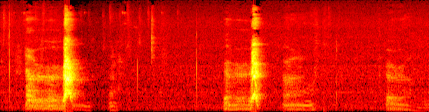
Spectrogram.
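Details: Domestic dog barking at an empty closet for several minutes; two sharp barks about four seconds apart, separated by low, rumbling growls and whining murmurs in a quiet room.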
